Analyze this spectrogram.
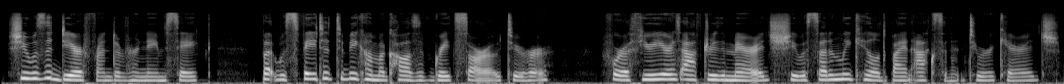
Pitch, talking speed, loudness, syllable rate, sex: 205 Hz, 210 wpm, -18 LUFS, 5.8 syllables/s, female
